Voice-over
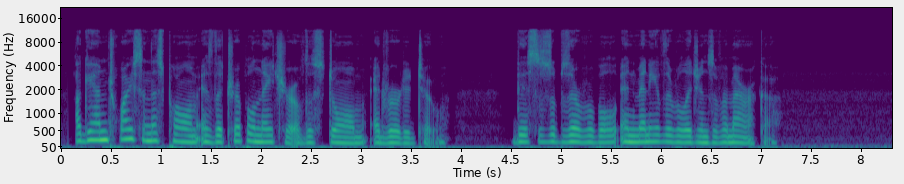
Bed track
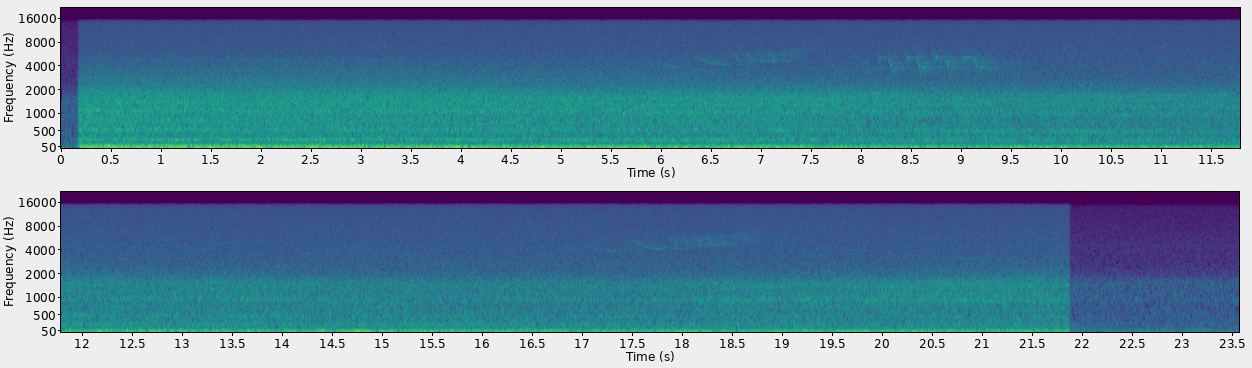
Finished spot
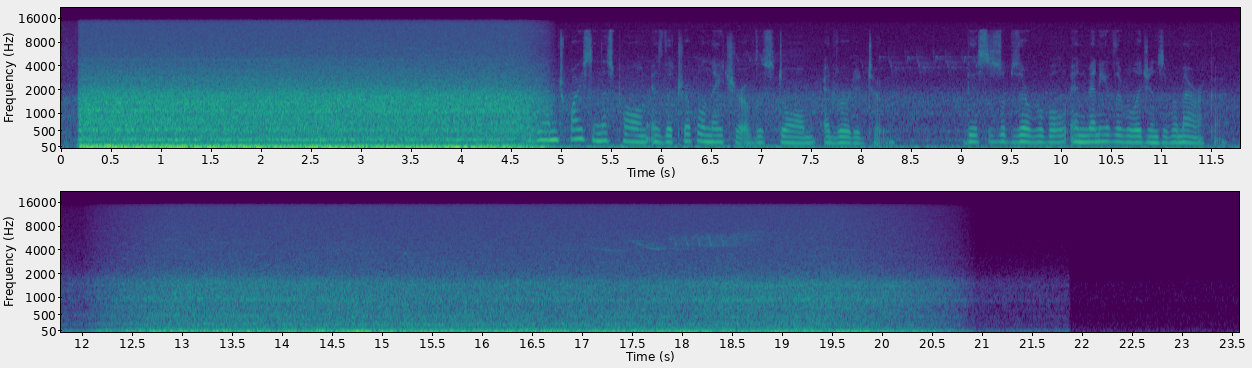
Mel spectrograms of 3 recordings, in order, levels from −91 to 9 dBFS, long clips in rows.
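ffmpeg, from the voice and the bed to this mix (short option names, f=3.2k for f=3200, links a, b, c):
-filter_complex "[0:a]adelay=4500,volume=-3dB[a];[1:a]volume=17.5dB,afade=t=out:st=4.54:d=0.41:silence=0.0841395,afade=t=in:st=12:d=0.9:silence=0.125893,afade=t=out:st=19.47:d=1.47:silence=0.0421697[b];[a][b]amix=inputs=2:normalize=0"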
